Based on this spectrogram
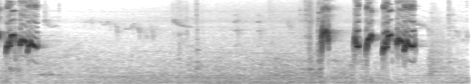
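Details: Red-whiskered bulbul morning song in the mature wild double-note style, used to train captive bulbuls: a short bubbly warbled phrase, a pause of nearly three seconds, then a quick burst of clipped notes running into a second warbled phrase.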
